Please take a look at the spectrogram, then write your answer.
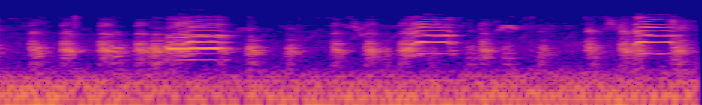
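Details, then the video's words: Hens in a backyard coop cluck rapidly, short notes tumbling over one another, with a louder, drawn-out squawk near the start. "Back Yard Chickens Continuous Footage! Rooster Crowing! Hens Clucking!"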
